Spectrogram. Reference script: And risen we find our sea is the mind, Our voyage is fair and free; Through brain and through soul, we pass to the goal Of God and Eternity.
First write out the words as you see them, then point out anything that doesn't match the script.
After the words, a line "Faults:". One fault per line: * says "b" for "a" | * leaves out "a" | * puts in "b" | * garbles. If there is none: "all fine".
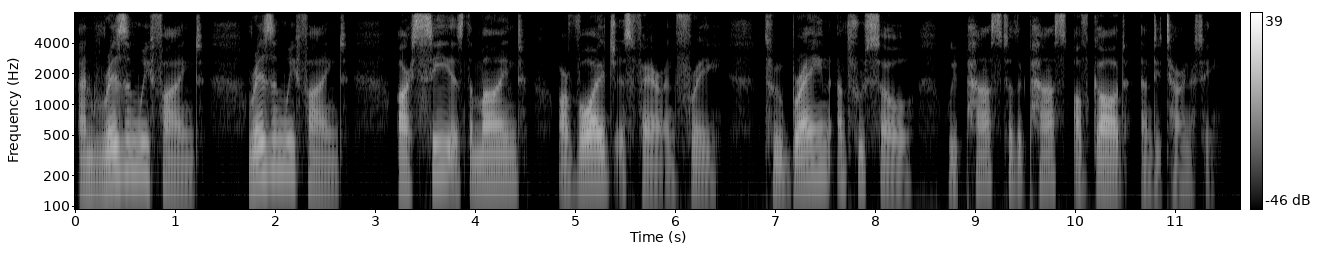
And risen we find risen we find our sea is the mind, Our voyage is fair and free; Through brain and through soul, we pass to the pass Of God and Eternity.
Faults:
* puts in "risen we find"
* says "pass" for "goal"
